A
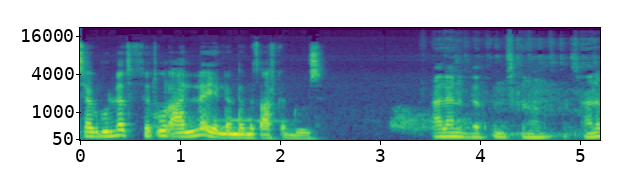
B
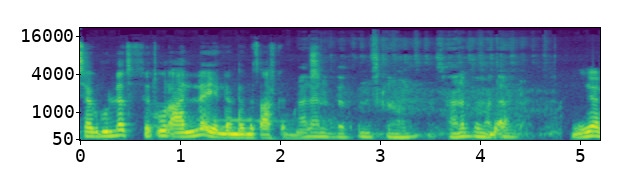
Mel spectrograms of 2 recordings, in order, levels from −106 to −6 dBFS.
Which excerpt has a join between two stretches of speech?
B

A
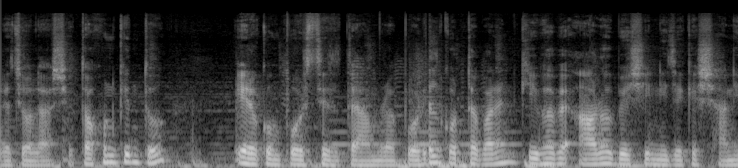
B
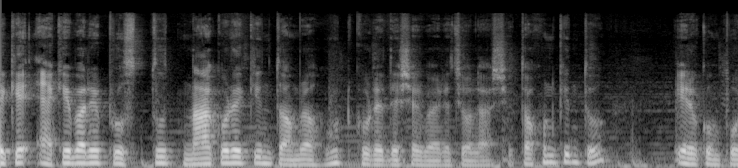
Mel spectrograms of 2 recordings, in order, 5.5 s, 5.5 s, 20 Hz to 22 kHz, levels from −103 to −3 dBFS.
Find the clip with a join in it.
A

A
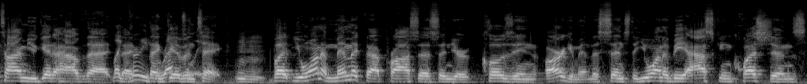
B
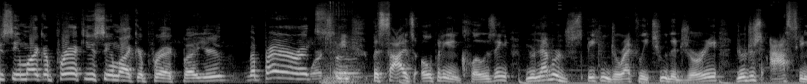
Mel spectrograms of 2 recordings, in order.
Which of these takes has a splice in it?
B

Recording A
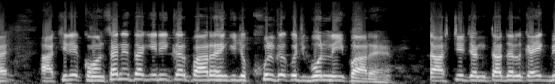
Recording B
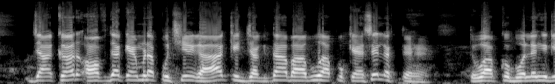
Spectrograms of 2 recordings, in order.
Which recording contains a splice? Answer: A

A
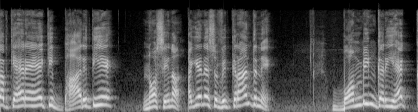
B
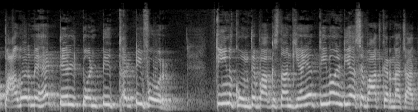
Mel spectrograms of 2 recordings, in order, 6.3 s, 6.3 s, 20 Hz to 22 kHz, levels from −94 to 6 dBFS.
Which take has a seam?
A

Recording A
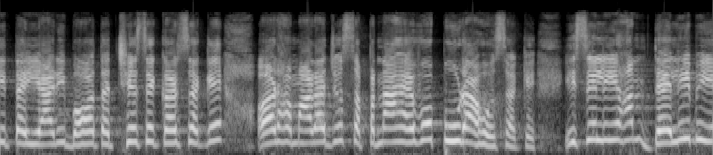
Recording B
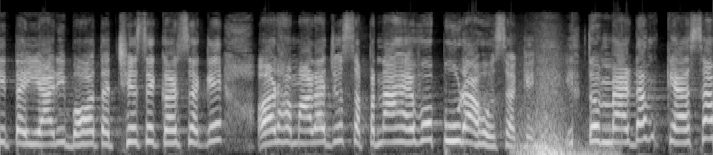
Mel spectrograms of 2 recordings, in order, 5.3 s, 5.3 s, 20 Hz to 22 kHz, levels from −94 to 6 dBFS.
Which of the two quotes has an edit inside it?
B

